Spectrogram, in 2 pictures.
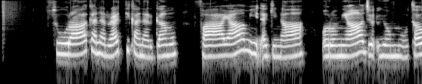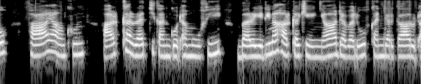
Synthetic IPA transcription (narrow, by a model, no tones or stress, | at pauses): suːɾaːkɐnɐrːɐt̪ːɪkɐnɐɾɡɐmʊ | faːjaːmiːᶑɐɡɪnaː | ʔɔɾɔmɪjaːd͡ʒɛᶑʊjɔmːuːt̪ɐʔʊ | faːjaːŋkʰʊn | hɐɾkɐrːɐt̪ːɪkɐŋɡɔᶑɐmuːfɪ | bɐɾeːd̪ɪnɐɦɐɾkɐkʰe̞ːɲːaːd̪ɐβɐluːfkɐŋɡɐɾɡaːɾʊᶑɐ̥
